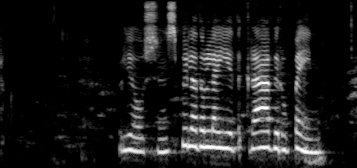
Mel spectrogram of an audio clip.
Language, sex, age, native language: Icelandic, female, 30-39, Polish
